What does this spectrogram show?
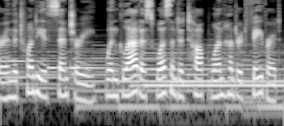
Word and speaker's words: Gladys: Also, since Gladys is closely connected to the Welsh word for country, we also find it rather patriotic.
